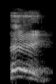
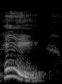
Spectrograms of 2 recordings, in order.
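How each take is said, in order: First: It is said in a sharp, angry way. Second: It is said in a warm, friendly way. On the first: It is a scolding. "you only say hey when you're angry" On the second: It is a greeting. "when you say hello, you say, hey"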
